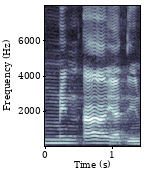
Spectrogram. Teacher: نون ساکن کے بعد حمزہ حروف حلقی میں سے ہے تو یہاں پر اظہار ہوگا، غنہ نہیں کریں گے بلکہ نون ساکن کو خوب ظاہر کر کے پڑھیں گے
